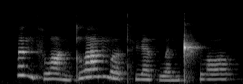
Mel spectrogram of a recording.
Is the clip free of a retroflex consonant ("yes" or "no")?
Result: no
